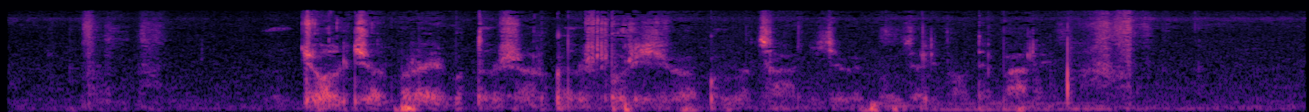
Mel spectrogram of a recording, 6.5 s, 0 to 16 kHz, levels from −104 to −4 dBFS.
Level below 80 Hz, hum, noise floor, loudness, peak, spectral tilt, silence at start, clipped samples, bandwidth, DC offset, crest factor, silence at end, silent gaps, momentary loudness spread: -66 dBFS; none; -73 dBFS; -46 LUFS; -24 dBFS; -2.5 dB/octave; 0.25 s; under 0.1%; 11.5 kHz; under 0.1%; 26 dB; 0 s; none; 20 LU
